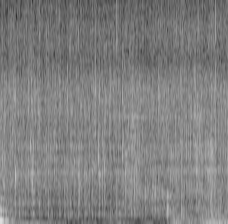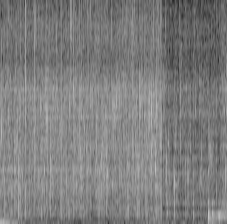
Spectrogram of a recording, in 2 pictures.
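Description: Green chillies, curry leaves and mint fry gently in oil over a low flame for a Goan fish meal, producing a faint, even, continuous sizzle with occasional light crackles and no voices.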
